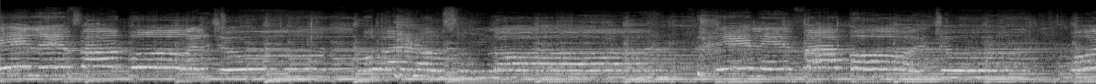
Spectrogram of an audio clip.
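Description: A group of children singing a song together, with an instrumental backing holding steady low notes under the melody.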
